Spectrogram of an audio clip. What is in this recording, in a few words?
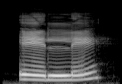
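"l", spanish, female, slow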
